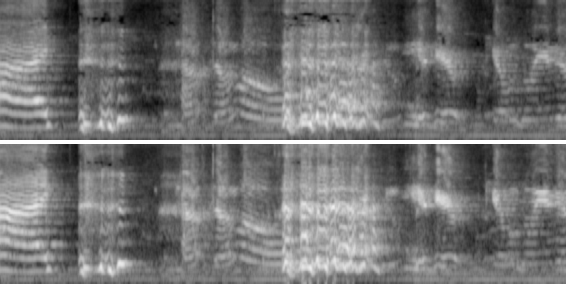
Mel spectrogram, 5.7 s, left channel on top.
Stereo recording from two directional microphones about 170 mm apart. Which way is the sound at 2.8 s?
5° left (ahead or behind).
